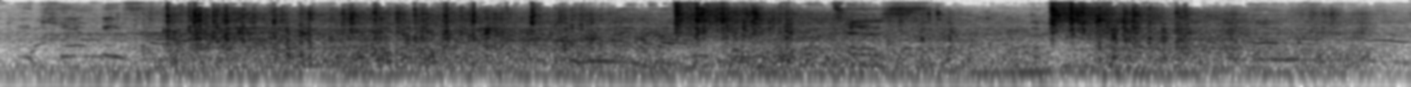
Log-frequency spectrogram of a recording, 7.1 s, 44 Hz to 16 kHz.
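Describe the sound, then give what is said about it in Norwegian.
Heavy gunfire during a protest in Dallas, with at least 50 shots fired, rings out in repeated loud bursts and sharp cracks over a continuous din of many people's voices in the background, with shooting nearly nonstop throughout. “En video på Twitter viser et høyhus, og vi kan høre mennesker i bakgrunnen og mye skyting.”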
